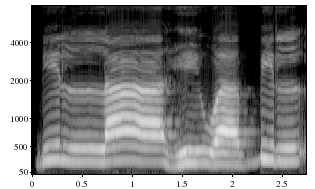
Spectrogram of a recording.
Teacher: Ini lamnya terbaca jelas, termasuk dalam hukum al-ta'rif. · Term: izhar qamariyah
